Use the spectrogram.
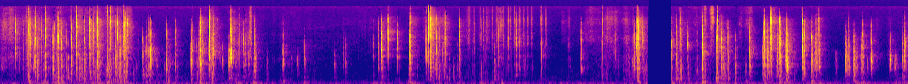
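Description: A hand with long nails flips and crinkles the thin, damp pages of a thick magazine lying open. Dense, bright crinkling and rustling comes in bursts, with quieter gaps between page turns and a brief silent break just past the middle.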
